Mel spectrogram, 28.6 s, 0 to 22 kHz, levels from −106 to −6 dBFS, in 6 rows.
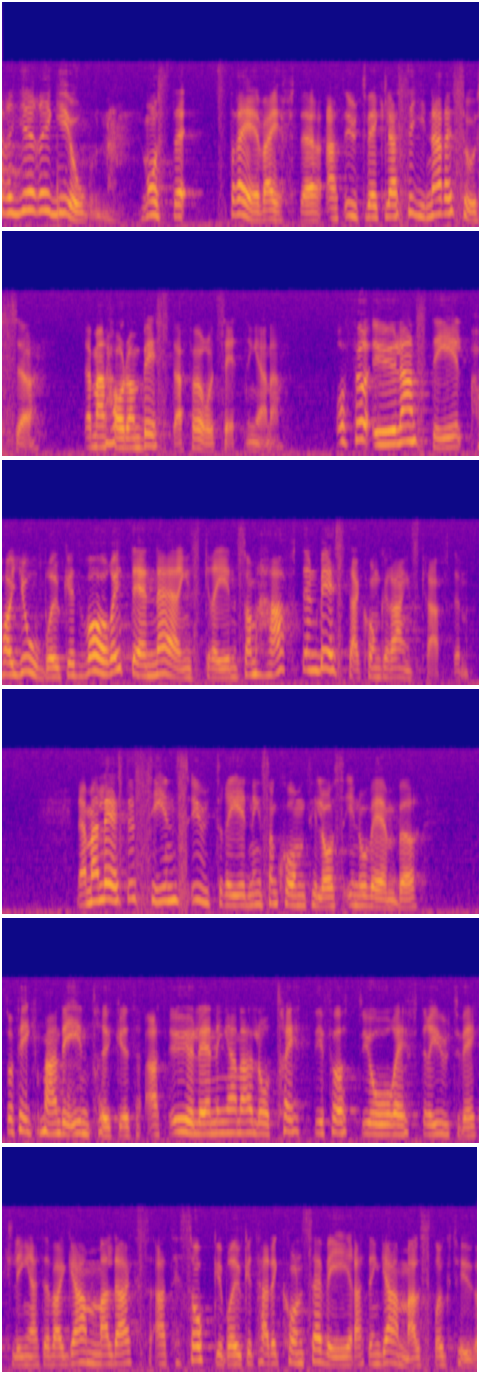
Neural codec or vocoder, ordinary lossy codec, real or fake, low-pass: none; none; real; 7.2 kHz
